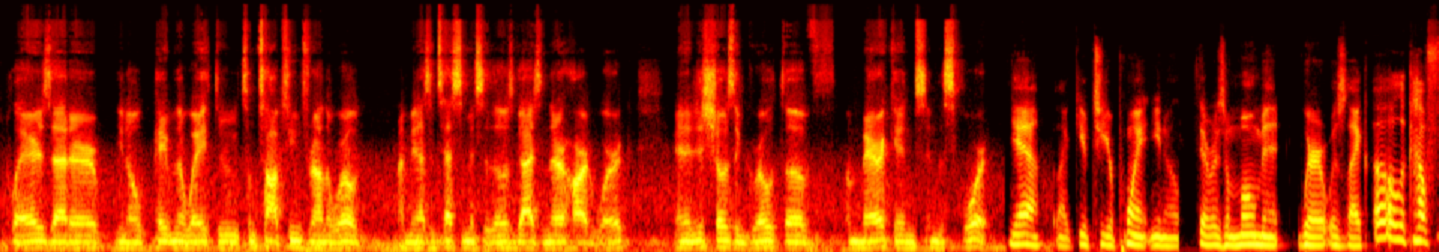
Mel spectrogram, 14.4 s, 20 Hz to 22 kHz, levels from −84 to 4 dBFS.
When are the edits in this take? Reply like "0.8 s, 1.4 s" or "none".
10.5 s, 11.8 s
